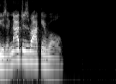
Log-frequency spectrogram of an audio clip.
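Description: A young man speaks briefly and calmly, close to a microphone.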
